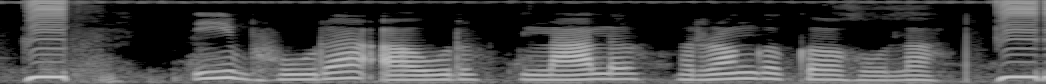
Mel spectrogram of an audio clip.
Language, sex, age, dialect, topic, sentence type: Bhojpuri, female, <18, Western, agriculture, statement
